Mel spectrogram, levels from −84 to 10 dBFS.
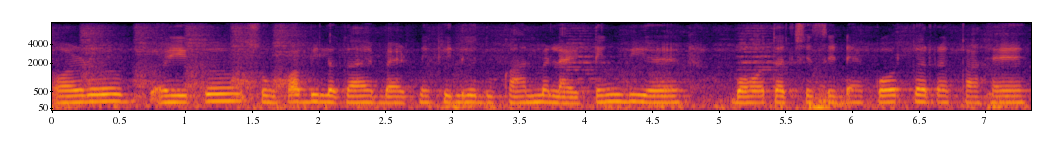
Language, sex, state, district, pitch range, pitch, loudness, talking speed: Hindi, male, Rajasthan, Bikaner, 180-190 Hz, 185 Hz, -15 LUFS, 165 wpm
